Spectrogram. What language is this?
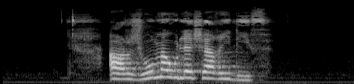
Kabyle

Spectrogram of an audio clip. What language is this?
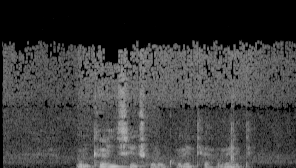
Kinyarwanda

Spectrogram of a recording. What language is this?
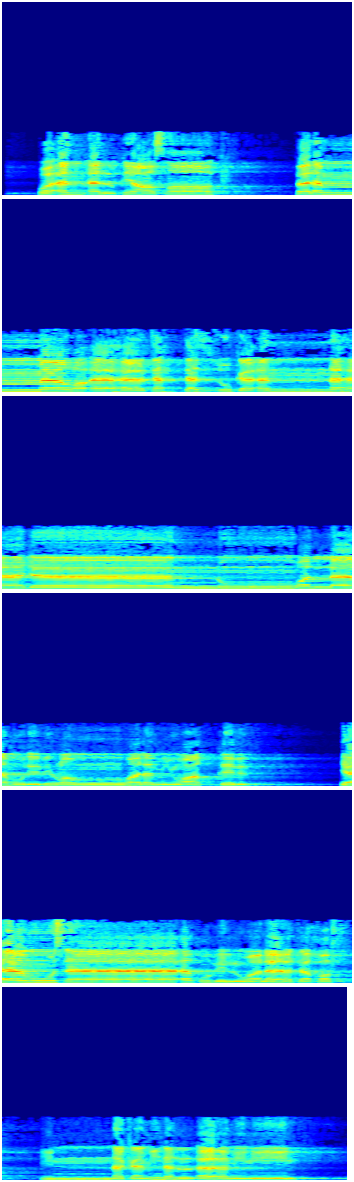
Arabic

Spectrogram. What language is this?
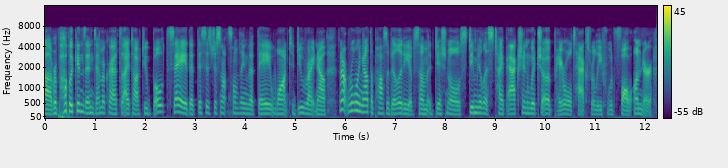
English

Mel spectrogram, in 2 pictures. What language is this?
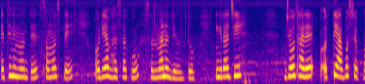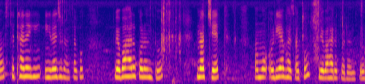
Odia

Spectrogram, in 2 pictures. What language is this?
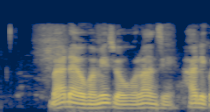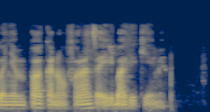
Swahili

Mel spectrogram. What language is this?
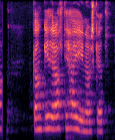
Icelandic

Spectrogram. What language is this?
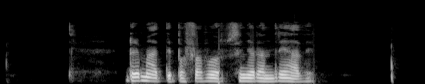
Galician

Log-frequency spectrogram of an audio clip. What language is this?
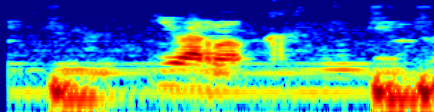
Luo (Kenya and Tanzania)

